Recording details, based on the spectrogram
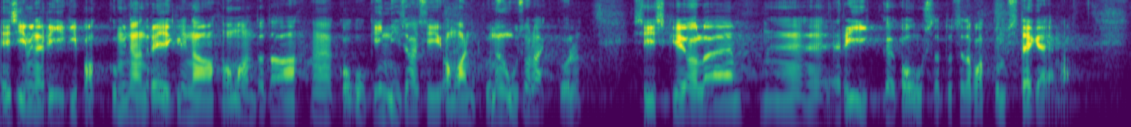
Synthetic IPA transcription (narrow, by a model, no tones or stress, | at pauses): e̞sʲime̞ne̞ɾiːɡ̥ipɑ̰kːˑumine̞o̞nre̞ːɡ̥linɑo̞mɑnd̪ɑd̪̥ɑko̞ɡ̥ukinːisɑsʲiʔo̞̰mɑnikːˑunɤuwso̞le̞kːˑṵl | siːskijo̞le | ɾiːkːko̞ɦust̪ɑt̪ˑud̪̥se̞d̪̥ɑpɑkːˑumist̪e̞ɡ̥ḛmʔɑ̰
